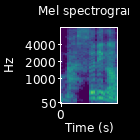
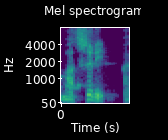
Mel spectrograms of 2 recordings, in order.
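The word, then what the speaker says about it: まつり: 이 마쓰리가 뭐냐? 자, 여러분들 요 그림을 보시면은 이 마쓰리가 뭔지 대충 그 감이 오실런지 모르겠지만 마쓰리는 일본어로 조금 더 정확한 일본어 발음은 마츠리가 되겠죠.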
